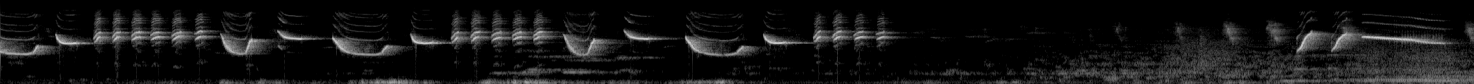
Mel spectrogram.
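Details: Orange-banded thrush singing a lively rolling song, meant to lure and tutor other birds: rapid runs of sharp, rising-and-falling whistled phrases repeated over and over. The song pauses midway over faint background noise, then returns with a long whistle.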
